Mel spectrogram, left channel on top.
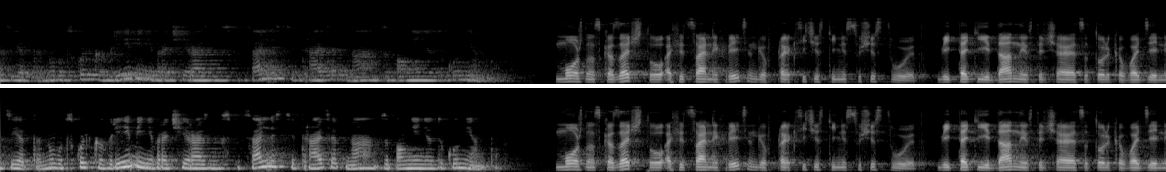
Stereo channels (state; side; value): quieter; left; 5.7 dB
